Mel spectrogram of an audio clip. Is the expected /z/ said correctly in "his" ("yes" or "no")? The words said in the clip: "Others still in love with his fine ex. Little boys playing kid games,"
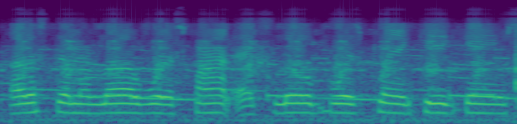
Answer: no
